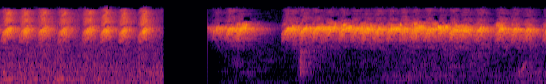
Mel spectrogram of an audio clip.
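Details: Flamboyan bird, a kept songbird whose varied song trains cucak ijo and magpie robin: quick high chirp series, a pause, a short rising note, then a long steady high trill.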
